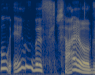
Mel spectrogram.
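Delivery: high, slow, mock disbelief. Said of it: "I'm like".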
